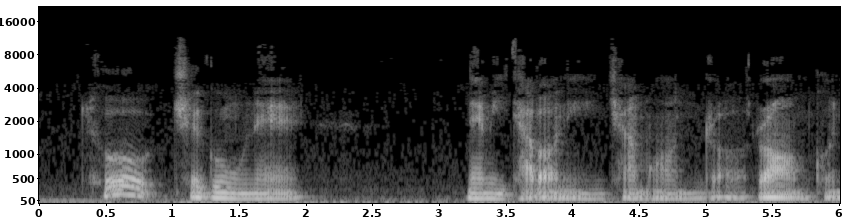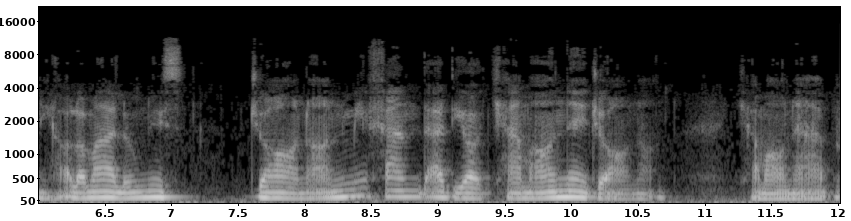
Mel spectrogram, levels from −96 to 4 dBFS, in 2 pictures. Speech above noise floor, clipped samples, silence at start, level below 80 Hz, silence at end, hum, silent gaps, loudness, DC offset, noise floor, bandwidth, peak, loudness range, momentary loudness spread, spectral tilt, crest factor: 25 dB; under 0.1%; 0 s; -46 dBFS; 0 s; none; none; -26 LUFS; under 0.1%; -50 dBFS; 9.8 kHz; -8 dBFS; 5 LU; 11 LU; -8 dB/octave; 18 dB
